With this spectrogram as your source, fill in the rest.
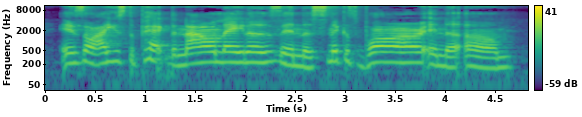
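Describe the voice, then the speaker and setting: An ordinary speaking voice from a woman, fairly high-pitched with ordinary pitch variation, at a fairly slow pace. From Hartford, Connecticut, US. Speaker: entrepreneur, business coach. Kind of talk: personal storytelling vlog. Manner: casual, with fillers and repetitions.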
